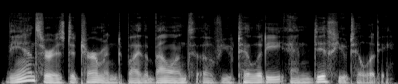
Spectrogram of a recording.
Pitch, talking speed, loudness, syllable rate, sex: 95 Hz, 165 wpm, -18 LUFS, 6.2 syllables/s, male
